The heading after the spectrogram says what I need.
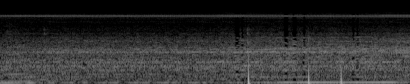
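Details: Clarke CL430 lathe converted to VFD and 3-phase motor, after EMI suppression shielding: quiet steady motor hum with faint high drive whine and light clicks, constant speed about 1092 max; runs smoothly, tacho interference gone.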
